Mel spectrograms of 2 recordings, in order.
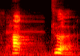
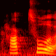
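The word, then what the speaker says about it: Hawk Tuah: Bad vibes, bad vibes, bad vibes, bad vibes, No, you're not saying it right. Hot tour. Hot tour. That's hawk tour, like hawk tour.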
